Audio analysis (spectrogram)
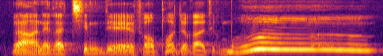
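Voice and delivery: normal talking voice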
